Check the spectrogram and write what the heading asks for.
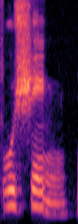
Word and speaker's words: Wuxing: Is that how you pronounce that? Wuxing? – Yeah, it's Wuxing. – Wuxing. – Yeah, the X is kind of an SH sound.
